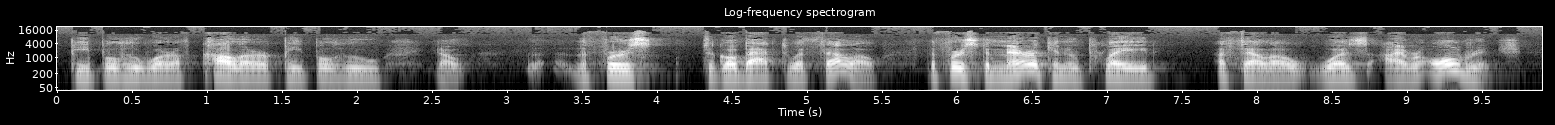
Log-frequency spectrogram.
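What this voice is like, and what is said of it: Brooklyn accent. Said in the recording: “my accent, my Brooklyn accent”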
